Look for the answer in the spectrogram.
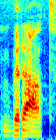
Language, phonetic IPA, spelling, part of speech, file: Polish, [brat], brat, noun, Pl-brat.ogg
